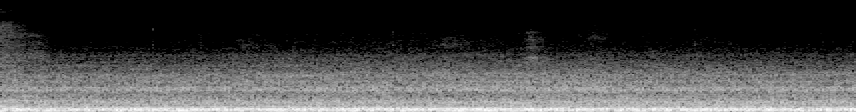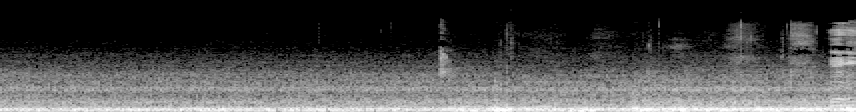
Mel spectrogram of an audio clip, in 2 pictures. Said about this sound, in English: I can hear his engine.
